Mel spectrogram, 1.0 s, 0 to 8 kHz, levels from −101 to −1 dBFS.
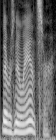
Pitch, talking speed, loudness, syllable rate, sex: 180 Hz, 245 wpm, -15 LUFS, 6.8 syllables/s, female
